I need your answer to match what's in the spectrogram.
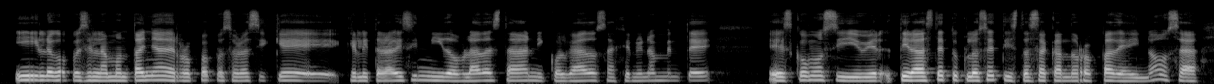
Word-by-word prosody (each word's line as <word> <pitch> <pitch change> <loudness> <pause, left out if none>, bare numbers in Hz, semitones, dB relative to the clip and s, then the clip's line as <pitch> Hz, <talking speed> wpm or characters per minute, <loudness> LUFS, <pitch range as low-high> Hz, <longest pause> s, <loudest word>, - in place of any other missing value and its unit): Y 205 0 +4
luego, 195 -1 +3
pues, 180 -1 -2
en 180 -1 +2
la 175 - +2
montaña 185 +3 +2
de 185 - +3
ropa, 175 - -3
pues, 180 0 -7
ahora 175 0 -1
sí 175 0 -8
que 460 - -1
que 180 - -2
literal 170 - 0
ahí 180 - +3
sí, 200 +2 -7
ni 190 -2 -2
doblada 170 +1 +2
está, 180 0 -2
ni 175 -2 -7
colgada, 165 +2 -1
o - - -6
sea, 175 -1 -8
genuinamente, 180 +2 -5 0.5
es 175 -1 +2
como 200 +1 +1
si 175 -3 0
hubiere 170 0 +1
tiraste 185 +1 +5
tu 205 0 -3
clóset 185 +3 +2
y - - 0
estás 170 -1 -2
sacando 175 -1 -1
ropa 175 0 0
de 165 - +2
ahí, 155 0 -2
¿no? 190 +9 -5
O 215 - -5
sea 170 -4 0
180 Hz, 200 wpm, -22 LUFS, 170-190 Hz, 0.5 s, tiraste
